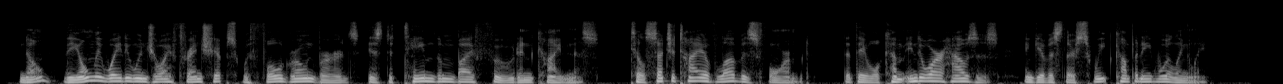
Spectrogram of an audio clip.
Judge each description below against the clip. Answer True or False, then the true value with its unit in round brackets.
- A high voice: False (120 Hz)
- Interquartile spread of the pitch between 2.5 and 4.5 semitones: False (5.5 semitones)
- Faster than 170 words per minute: True (190 wpm)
